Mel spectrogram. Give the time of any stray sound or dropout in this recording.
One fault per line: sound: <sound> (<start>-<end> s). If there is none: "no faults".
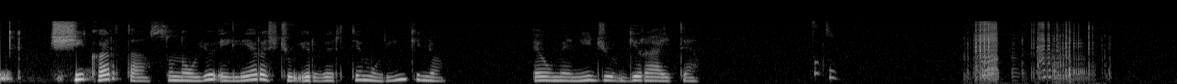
sound: chirp (8.1-8.5 s)
sound: squeak (9.6-11.2 s)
